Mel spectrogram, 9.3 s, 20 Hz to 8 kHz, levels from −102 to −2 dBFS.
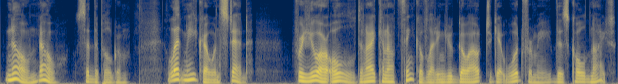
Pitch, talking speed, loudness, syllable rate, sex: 115 Hz, 195 wpm, -20 LUFS, 4.5 syllables/s, male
